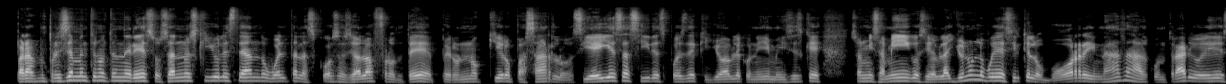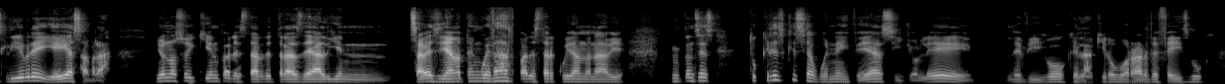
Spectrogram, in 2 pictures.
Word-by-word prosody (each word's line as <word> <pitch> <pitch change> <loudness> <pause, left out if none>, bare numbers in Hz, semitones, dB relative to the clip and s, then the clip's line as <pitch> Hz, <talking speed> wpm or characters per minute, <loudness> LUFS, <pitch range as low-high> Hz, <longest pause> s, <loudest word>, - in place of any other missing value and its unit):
para 140 0 +6
precisamente 180 +5 +2
no 180 -1 -1
tener 170 -2 +1
eso. 165 0 +5
O - - -6
sea, 150 - +5
no 170 +1 -1
es 170 - +4
que 175 - -6
yo 175 0 0
le 175 - -1
esté 165 0 +3
dando 165 -1 +2
vuelta 150 +1 -2
las - - -1
cosas, 125 -4 -4
ya 120 +1 +3
lo 140 - +4
afronté, 120 -8 +1
pero 110 -1 -6
no 130 +3 -6
quiero 145 -3 -1
pasarlo. 125 -4 +1
Si 125 +4 +5
ella 155 +5 +7
es 170 +1 +4
así 150 -2 +4
después 135 -2 -4
de 150 - -2
que 110 - -14
yo 115 +2 -4
hable 125 +3 -2
con 120 -3 -11
ella 120 - -5
y 125 - -4
me 115 - -9
dice: 115 +4 -8
"Es 135 - -7
que 150 -1 0 0.3
son 145 - -5
mis 145 -3 +1
amigos 150 +1 +5
y - - -2
bla-bla-bla, 130 +3 0
yo 160 - +1
no 215 +5 -3
le 205 - -1
voy 175 0 -1
a - - +4
decir 155 -1 -1
que - - 0
lo - - -2
borre 110 +10 0
y 130 - -4
nada, 175 +10 -2
al 120 -2 -3
contrario, 130 +7 +1
ella 145 +1 -1
es 140 - -6
libre 160 +5 +1
y 115 -7 -1
ella 145 +4 +4
sabrá. - - -2 0.4
Yo 155 +2 -2
no 165 0 -3
soy 160 +1 -4
quién 150 +1 -6
para 145 -2 -4
estar 125 +1 -1
detrás 120 -2 +1
de 125 0 +3
alguien, 115 -4 -3 0.2
¿sabes? 145 - +5
Ya 130 0 +7
no 140 - +1
tengo 150 +1 -6
edad 155 +2 +1
para 130 - -3
estar 135 +2 -3
cuidando 125 -2 -4
a 120 - -8
nadie. 115 -2 -3 0.4
Entonces, 160 +3 -4 0.3
¿tú 185 - -10
crees 205 +1 -5
que 220 0 -9
sea 165 -5 +1
buena 130 -1 -9
idea 125 +3 -4
si 100 -4 -1
yo 95 - -16
le 125 -4 -4 0.3
le 110 +1 -11
digo 110 +3 -10
que - - -12
la - - -6
quiero 115 0 -10
borrar 105 -1 -4
de 120 0 -8
Facebook 110 +5 -7
135 Hz, 245 wpm, -24 LUFS, 120-155 Hz, 0.4 s, ella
